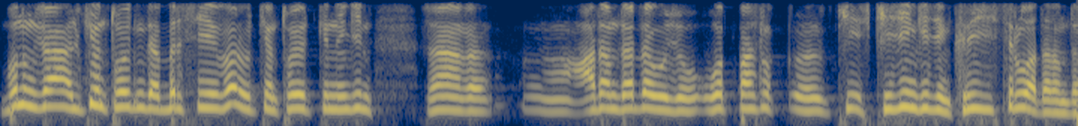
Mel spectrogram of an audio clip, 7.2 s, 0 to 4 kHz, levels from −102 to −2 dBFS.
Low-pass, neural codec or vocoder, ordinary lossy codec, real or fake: 3.6 kHz; none; none; real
